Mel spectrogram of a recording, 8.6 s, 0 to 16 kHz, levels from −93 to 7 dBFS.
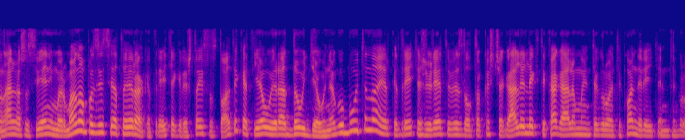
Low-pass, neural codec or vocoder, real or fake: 7.2 kHz; codec, 16 kHz, 8 kbps, FunCodec, trained on Chinese and English, 25 frames a second; fake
